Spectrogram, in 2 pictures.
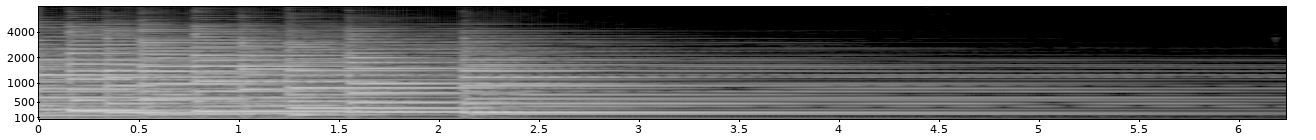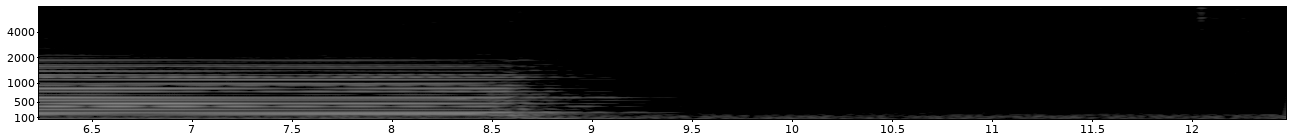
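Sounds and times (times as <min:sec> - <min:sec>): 
keyboard fugue in E-flat major: 0:00.0 - 0:08.4.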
